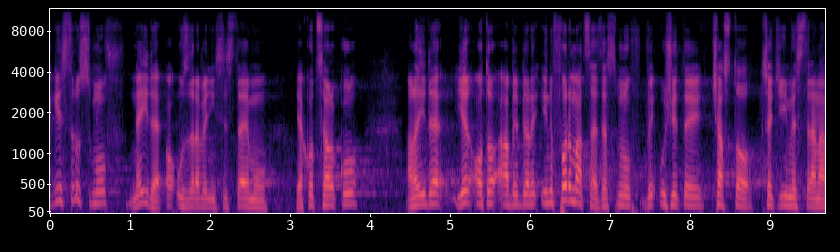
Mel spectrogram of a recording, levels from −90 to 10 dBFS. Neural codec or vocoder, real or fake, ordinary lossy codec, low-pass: none; real; Opus, 32 kbps; 10.8 kHz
